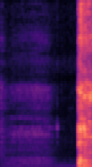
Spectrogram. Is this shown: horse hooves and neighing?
no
